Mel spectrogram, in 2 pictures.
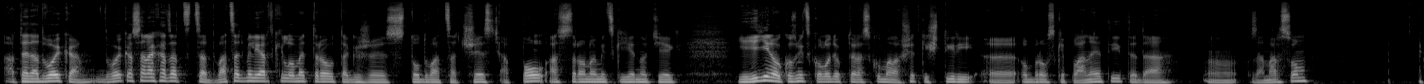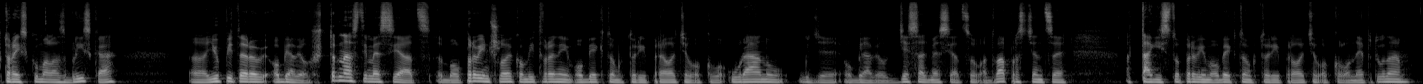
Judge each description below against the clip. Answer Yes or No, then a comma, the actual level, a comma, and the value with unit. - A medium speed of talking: Yes, average, 135 wpm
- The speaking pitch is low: Yes, low, 115 Hz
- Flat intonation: No, average, 3.4 semitones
